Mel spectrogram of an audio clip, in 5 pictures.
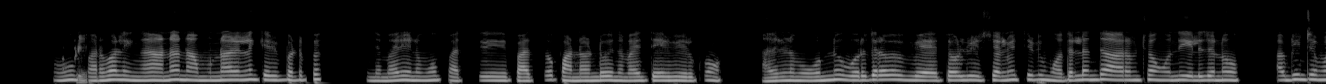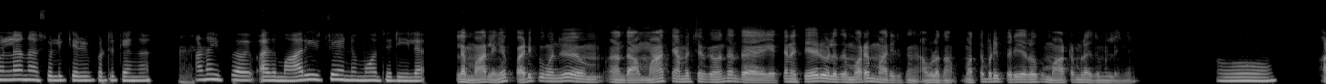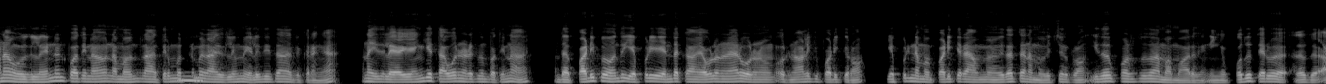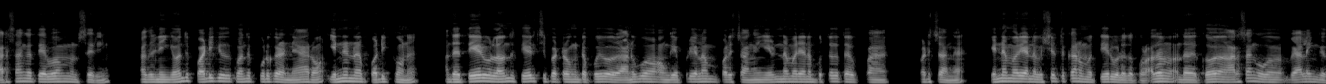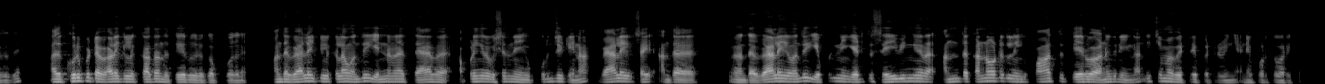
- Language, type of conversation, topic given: Tamil, podcast, தோல்வி வந்தால் அதை கற்றலாக மாற்ற நீங்கள் எப்படி செய்கிறீர்கள்?
- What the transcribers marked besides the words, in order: "அடைஞ்சாலுமே" said as "அடிச்சாலுமே"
